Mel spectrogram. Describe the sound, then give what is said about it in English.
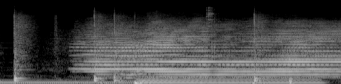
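Train horn blaring as a train passes, its steady, harmonic blast holding for roughly two and a half seconds over a low, continuous rail rumble, with a few faint knocks mixed in. “you mind if we just wait until the train goes by?”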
